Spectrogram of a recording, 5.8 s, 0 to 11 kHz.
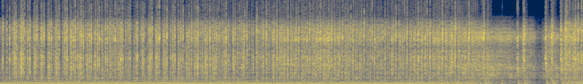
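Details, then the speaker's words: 1964 Chevy Impala SS Convertible V8, long-sitting project: lumpy idle with an uneven, stumbling beat and wavering speed; rough running because ignition timing is still all over the place. "and it's still the timing's all over the place and it's running kind of rough but we'll uh we'll keep tinkering with it"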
